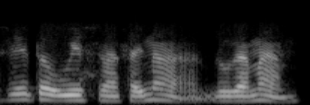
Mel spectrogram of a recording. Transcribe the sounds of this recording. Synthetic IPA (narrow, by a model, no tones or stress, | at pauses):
s̬et̪ʌuesmat͡sʰʌjnʌluɡama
